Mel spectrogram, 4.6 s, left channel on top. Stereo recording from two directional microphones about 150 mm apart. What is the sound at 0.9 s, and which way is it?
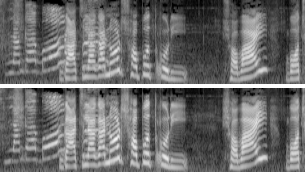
Speech, 30° right (ahead or behind).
